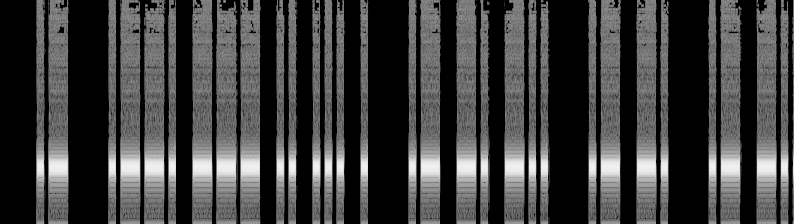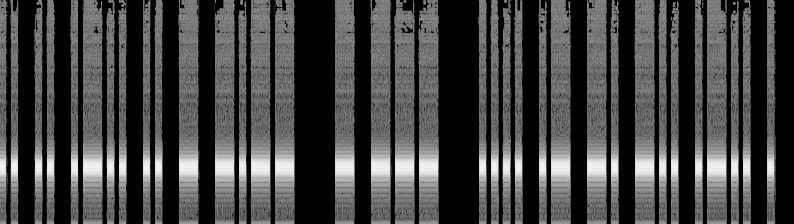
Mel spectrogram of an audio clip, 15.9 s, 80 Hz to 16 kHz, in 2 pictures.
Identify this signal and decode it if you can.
Morse code, heard as a keyed tone, about 20 wpm, 1000 Hz. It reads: A POISE AND AN ABILITY TO HANDLE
